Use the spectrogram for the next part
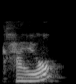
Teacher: That's how kada, you don't say kaayo, but if it's the same vowel in there, you just combine it and it becomes kayo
